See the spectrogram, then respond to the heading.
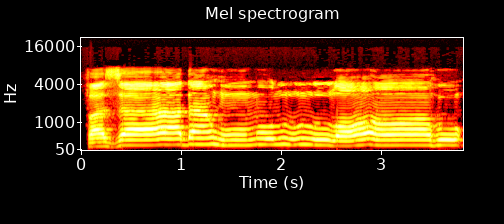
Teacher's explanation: لفظ اللہ کے لام کو موٹا پڑھیں گے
